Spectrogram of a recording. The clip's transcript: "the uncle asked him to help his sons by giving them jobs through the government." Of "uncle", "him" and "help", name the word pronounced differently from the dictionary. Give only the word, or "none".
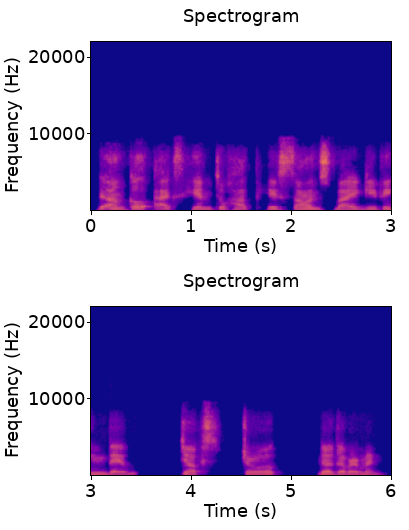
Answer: none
